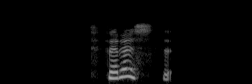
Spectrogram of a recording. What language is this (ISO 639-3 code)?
kab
